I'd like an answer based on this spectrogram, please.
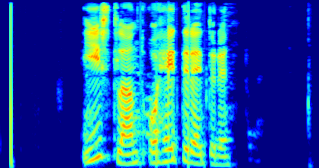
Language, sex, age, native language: Icelandic, female, 50-59, Icelandic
